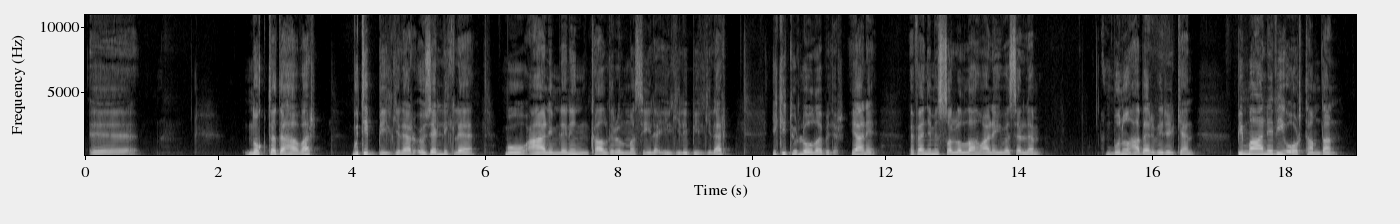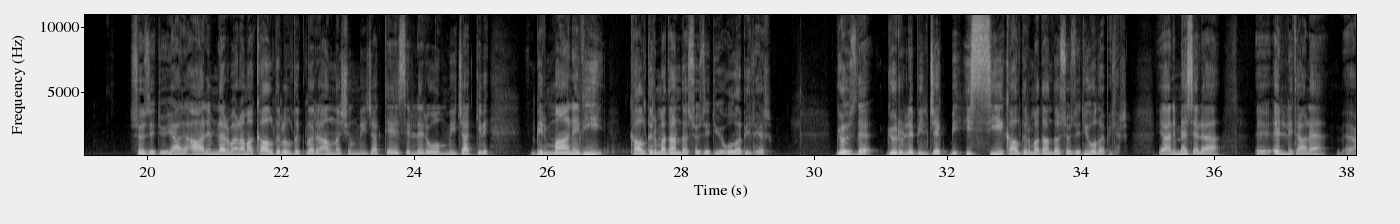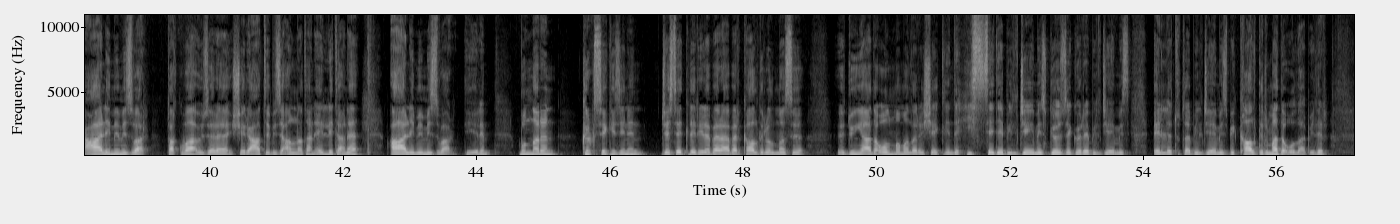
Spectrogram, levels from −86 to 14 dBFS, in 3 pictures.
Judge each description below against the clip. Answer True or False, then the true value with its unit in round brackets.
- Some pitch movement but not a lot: True (3.8 semitones)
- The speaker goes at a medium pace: False (90 wpm)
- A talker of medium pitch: True (160 Hz)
